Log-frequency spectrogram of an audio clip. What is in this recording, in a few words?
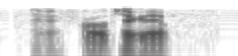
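Police Northeast District Dispatch, Raleigh; wake p25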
